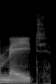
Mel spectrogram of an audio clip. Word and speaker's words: MATE: I'm in Ubuntu Montay or Mait but mate' is the pronunciation by the developers and I'm going to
